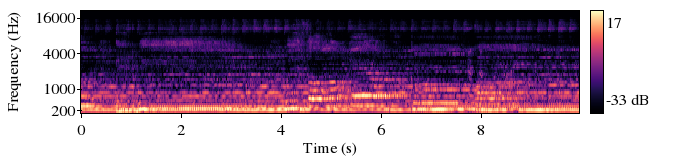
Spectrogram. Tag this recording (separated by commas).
Music, Independent music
